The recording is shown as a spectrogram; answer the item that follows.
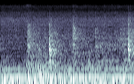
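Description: Faint footsteps on a hard floor: about four sharp taps at uneven spacing, over a low steady hum.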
